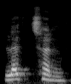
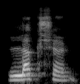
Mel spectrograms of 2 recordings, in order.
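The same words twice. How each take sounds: First: लक्षण said as "lachan" with no ksh and dental n; wrong pronunciation. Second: लक्षण said carefully as "lakshan" with ksh and retroflex n; correct pronunciation. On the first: Teacher shows pupils the wrong form लक्षण, "lachan". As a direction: mispronounce लक्षण as "lachan" on purpose. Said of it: "अशुद्ध शब्द दिए गए हैं". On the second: Teacher gives pupils the correct लक्षण, "lakshan". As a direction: articulate लक्षण fully as "lakshan". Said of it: "एक तरफ शुद्ध शब्द". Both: Shown as a demonstration.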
